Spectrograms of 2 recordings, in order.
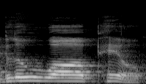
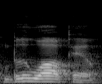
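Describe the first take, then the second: First: Blue Wall Pill said slowly and higher, each word drawn out; slow title stress. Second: Said in the usual way. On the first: Shown as a demonstration. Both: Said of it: "this one was called".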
